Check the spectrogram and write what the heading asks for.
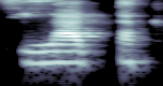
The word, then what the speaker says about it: LaTeX: Actual, your spelling is LATEX, but we can't say this latex, LaTeX or LaTeX. Okay, LaTeX or LAY hyphen tech, TECH, tech, or LaTeX. Okay, so this is the pronunciation of this word.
